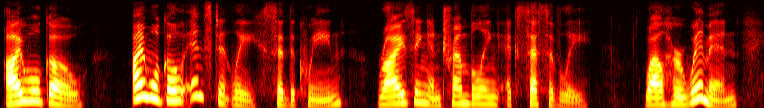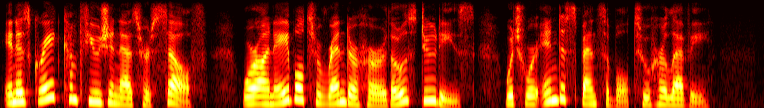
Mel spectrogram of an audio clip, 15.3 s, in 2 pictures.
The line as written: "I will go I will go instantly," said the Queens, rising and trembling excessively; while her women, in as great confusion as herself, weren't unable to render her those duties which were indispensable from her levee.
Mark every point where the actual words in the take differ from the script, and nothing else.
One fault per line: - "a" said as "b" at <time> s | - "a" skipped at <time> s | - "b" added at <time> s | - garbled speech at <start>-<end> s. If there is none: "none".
- "Queens" said as "Queen" at 3.0 s
- "weren't" said as "were" at 10.0 s
- "from" said as "to" at 13.9 s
